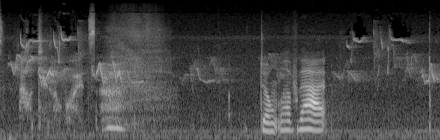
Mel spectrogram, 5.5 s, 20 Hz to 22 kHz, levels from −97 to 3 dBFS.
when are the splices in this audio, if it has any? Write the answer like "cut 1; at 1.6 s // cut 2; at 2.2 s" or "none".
none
